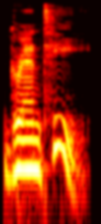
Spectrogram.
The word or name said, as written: grantee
